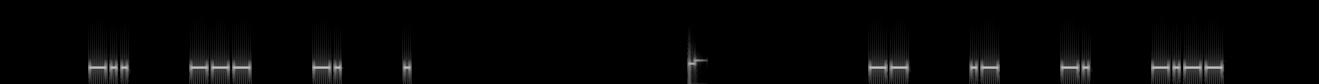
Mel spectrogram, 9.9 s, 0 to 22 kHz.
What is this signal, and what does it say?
Morse code, heard as a keyed tone, about 30 wpm, spaced as for 14 wpm, 690 Hz. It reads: DONE MANY
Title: 4x Character Spacing - Top 500 Words - 30wpm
